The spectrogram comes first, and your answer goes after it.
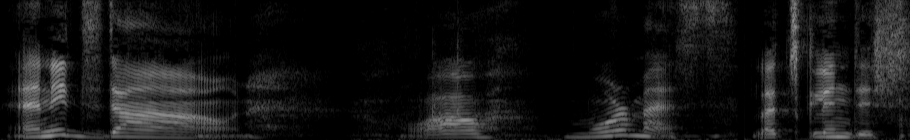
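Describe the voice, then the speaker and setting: A woman's voice: medium pitch, animated, extremely slow. A Slovenian woman, a native Slovene speaker, chattily talking herself through her chores in casual English self-narration, with frequent exclamations. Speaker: vlogger narrating her own home projects.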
